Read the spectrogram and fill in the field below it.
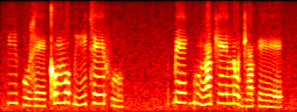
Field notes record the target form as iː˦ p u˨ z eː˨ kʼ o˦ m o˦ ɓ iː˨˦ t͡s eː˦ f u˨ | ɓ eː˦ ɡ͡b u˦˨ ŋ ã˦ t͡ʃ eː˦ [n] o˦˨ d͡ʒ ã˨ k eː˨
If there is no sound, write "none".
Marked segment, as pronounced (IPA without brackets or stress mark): n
